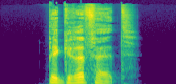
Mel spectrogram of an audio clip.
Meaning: second-person plural subjunctive I of begreifen
- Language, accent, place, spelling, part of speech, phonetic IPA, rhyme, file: German, Germany, Berlin, begriffet, verb, [bəˈɡʁɪfət], -ɪfət, De-begriffet.ogg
